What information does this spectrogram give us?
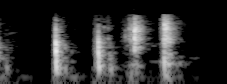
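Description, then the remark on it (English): Four firm knocks on a door in a steady, evenly spaced rhythm, each a short hollow thud, with silence around them and no voices. “Somebody's at the door”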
